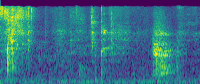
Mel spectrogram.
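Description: Carving knife cutting into cottonwood bark: one short scraping slice about a second and a half in, amid faint room quiet.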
